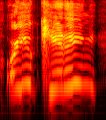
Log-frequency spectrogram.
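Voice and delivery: high, incredulous outburst; mock indignant disbelief. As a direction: act out wounded outrage. Acts out offence at being called old.

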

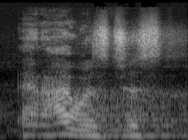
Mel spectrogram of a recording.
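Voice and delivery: ordinary talk

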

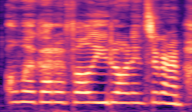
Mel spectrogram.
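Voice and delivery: high, quick gushing fan; fast starstruck fan. Retold or imitated. A fan meeting a celebrity, fast high gush. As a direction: blurt it out like an eager fan. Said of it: "goes into fan energy of".

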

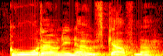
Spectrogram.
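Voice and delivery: loud, high Cockney twang; Cockney accent. Shown as a demonstration. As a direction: put on a broad Cockney voice. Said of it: "That's my best Cockney accent".

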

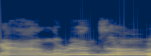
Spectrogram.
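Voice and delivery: high, drawn-out wifely wail; exasperated wife. Retold or imitated. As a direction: imitate a wife protesting his name, slowly. Wife protesting to husband.

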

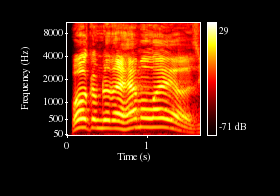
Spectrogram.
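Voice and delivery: high, loud goofy yeti greeting; big booming cheerful yeti; abominable snowman voice. Retold or imitated. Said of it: "sort of talk like the, uh, abominable snowman from Monsters, Inc".

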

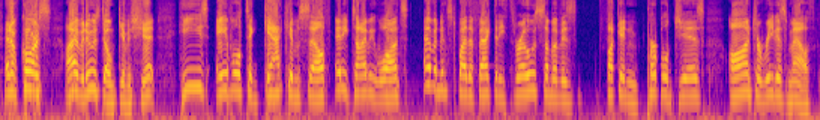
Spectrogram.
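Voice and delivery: ordinary talk

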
